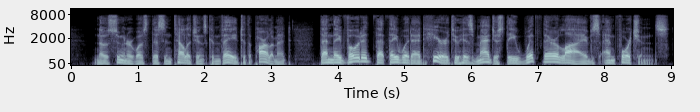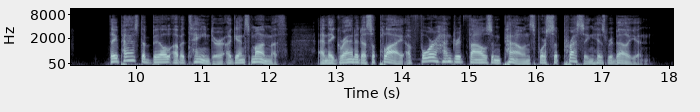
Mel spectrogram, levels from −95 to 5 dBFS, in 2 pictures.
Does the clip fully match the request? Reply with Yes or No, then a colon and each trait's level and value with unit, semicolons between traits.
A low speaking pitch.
Yes: low, 105 Hz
